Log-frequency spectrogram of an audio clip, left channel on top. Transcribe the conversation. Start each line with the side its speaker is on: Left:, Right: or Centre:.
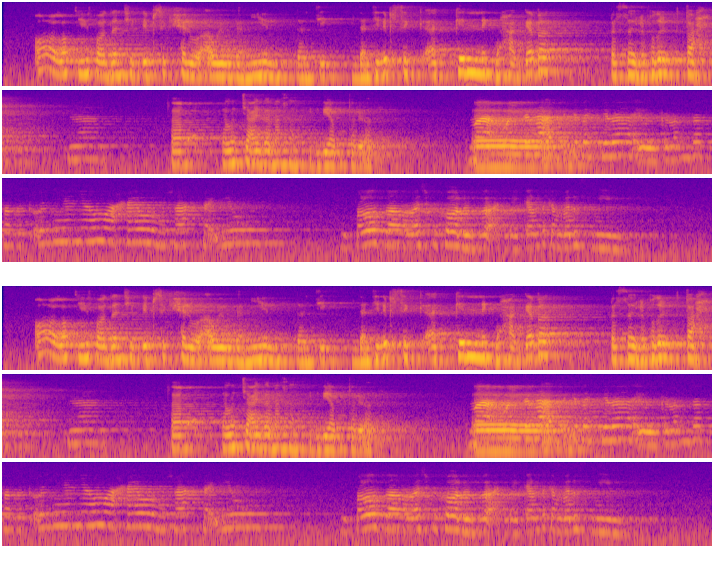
Left: اه لطيفة ده انتي لبسك حلو قوي وجميل ده انتي ده انتي لبسك اكنك محجبة بس اللي فاضلك طرحة
Centre: مم.
Left: فاهمة لو انتي عايزة مثلا تجيبيها بالطريقة دي
Centre: ما
Left: آه
Centre: قلت لها قبل كده كده الكلام ده فبتقولي يعني هو هحاول ومش عارفه ايه و- وخلاص بقى مبقاش فيه خالص بقى يعني الكلام ده كان بقاله سنين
